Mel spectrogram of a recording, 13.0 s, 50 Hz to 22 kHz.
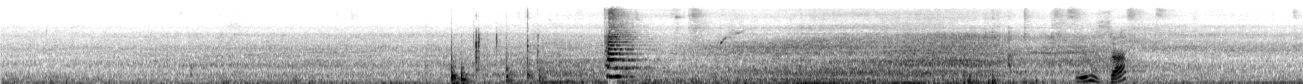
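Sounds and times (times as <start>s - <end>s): bus engines running: 0.0s - 13.0s
sharp knocks: 4.5s - 5.6s
vehicle horn toot: 6.0s - 6.5s.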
